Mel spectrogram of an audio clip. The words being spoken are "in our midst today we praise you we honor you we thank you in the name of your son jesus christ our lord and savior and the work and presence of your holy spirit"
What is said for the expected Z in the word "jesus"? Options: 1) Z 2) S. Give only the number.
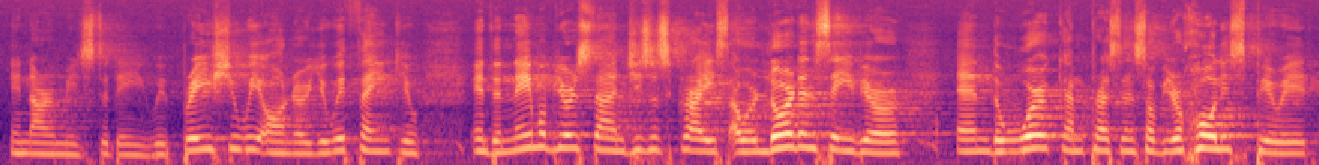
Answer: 2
